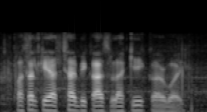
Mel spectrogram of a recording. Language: Magahi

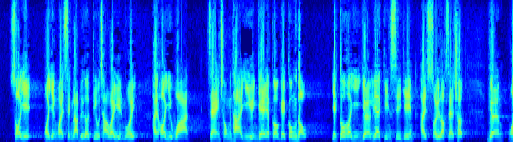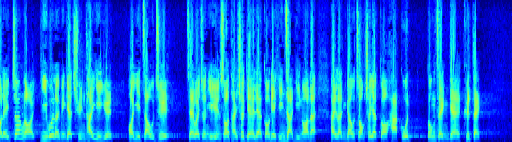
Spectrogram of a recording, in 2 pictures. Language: Cantonese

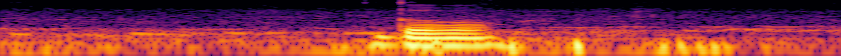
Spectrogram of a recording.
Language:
Santali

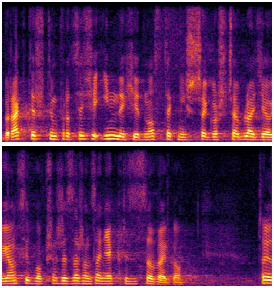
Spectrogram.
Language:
Polish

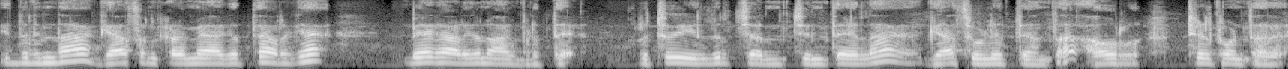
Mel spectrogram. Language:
Kannada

